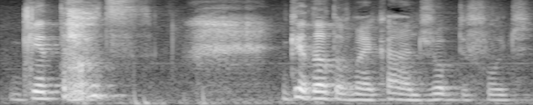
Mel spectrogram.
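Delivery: mock-stern command, loud on the first words; retold loud order. Driver throws two passengers out of his car, retold loud order.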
